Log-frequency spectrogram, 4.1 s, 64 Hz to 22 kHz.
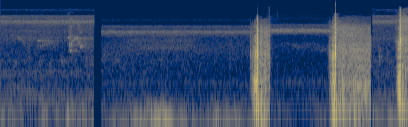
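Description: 12-gauge Browning BPS pump shotgun firing: a sharp report about two and a half seconds in, a second report with a longer tail under a second later, and a third near the end.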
